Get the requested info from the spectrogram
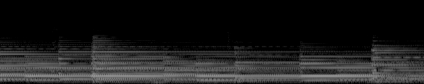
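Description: Piano playing slow held chords without singing, a new chord struck about every three-quarters of a second.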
